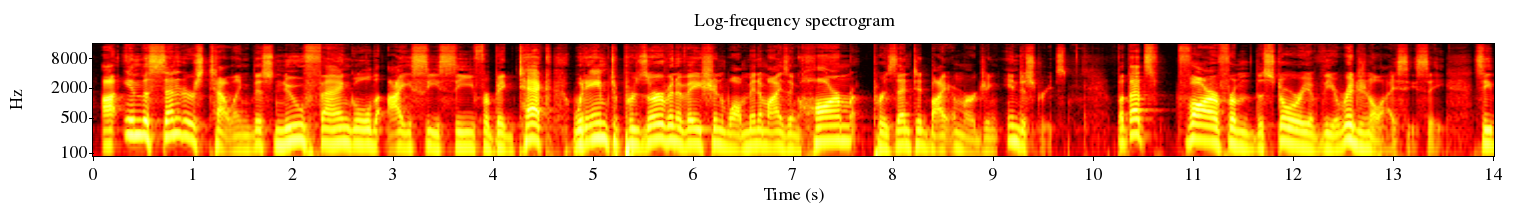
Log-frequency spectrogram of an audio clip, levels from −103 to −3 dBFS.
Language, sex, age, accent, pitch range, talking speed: English, male, 40-59, American, 125-175 Hz, 145 wpm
